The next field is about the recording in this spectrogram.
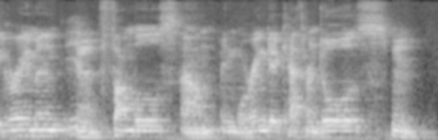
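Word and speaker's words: Deves: And then lead up towards it, you had the Solomon Islands security agreement, fumbles in Warringah, Catherine Dawes. Doors? How do you say? Catherine Dees. Catherine Dees, sorry, my apologies.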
